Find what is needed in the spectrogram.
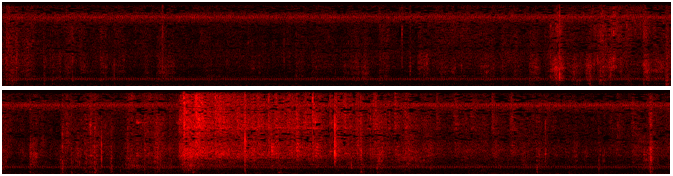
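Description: Boxing sparring: scattered soft thuds of gloved punches and feet shuffling and scuffing on a dirt floor, with a longer stretch of scraping about six to seven and a half seconds in.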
